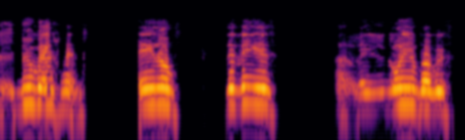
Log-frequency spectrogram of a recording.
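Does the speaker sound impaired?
Yes: cerebral palsy; voice affected once in a while.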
